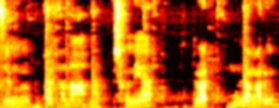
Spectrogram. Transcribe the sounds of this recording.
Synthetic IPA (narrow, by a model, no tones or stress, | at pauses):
zɯŋpʰajtʰanasɯnijabɾat̚ʰmɯzaŋaɾɯ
